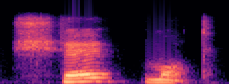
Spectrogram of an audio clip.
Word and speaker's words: Shemot: Mem como una M, aquí tenemos la Holen con su madre de lectura, entonces la vemos la O larga, y la letra final, la Tav, que se lee como una T.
